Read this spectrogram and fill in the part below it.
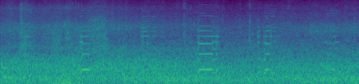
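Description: A metal detector beeps in short tones.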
